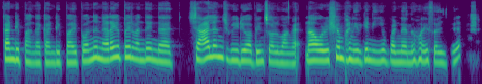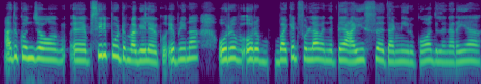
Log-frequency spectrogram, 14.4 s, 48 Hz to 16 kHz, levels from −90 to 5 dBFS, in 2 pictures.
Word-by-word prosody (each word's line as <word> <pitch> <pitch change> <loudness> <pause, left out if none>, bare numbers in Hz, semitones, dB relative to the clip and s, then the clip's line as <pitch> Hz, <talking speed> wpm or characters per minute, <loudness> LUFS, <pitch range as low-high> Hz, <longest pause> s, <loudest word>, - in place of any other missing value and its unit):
கண்டிப்பாங்க, 260 -6 0
கண்டிப்பா. 215 0 -5
இப்ப 220 +3 -12
வந்து 290 +5 +1
நெறைய 290 +5 +3
பேர் 320 -1 +3
வந்து 260 +2 -2
இந்த 240 -1 -2 0.5
சேலஞ் 305 +5 +4 0.2
வீடியோ 245 -1 0
அப்படின்னு 230 0 0
சொல்லுவாங்க. 210 -2 -4 0.2
நான் 250 +1 +5
ஒரு 245 - +3
விஷயம் 300 +3 +2
பண்ணியிருக்கேன். 255 0 0
நீயும் 235 0 -4
பண்ணு 225 0 -1
அந்த 215 +2 -4
மாரி 245 -2 -1
சொல்லிட்டு 215 +1 -6 0.5
அது 300 - +2
கொஞ்சம் 290 -2 +4 0.4
எ - - +2 0.3
சிரிப்பூட்டும் 345 -6 +3
வகையில 245 +1 +3
இருக்கும். 220 - -6
எப்படின்னா 275 +3 0 0.4
1 275 +2 +5 0.3
1 270 0 +5 0.3
பக்கெட் 275 +3 +1
ஃபுல்லா 270 -1 +3
வந்துட்டு 245 0 -2 0.2
ஐஸ் 260 0 -5 0.3
தண்ணி 230 +1 -4
இருக்கும். 225 +2 -5
அதில 235 -2 -6
நிறையா 235 +3 -4
250 Hz, 160 wpm, -21 LUFS, 230-275 Hz, 0.5 s, நான்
